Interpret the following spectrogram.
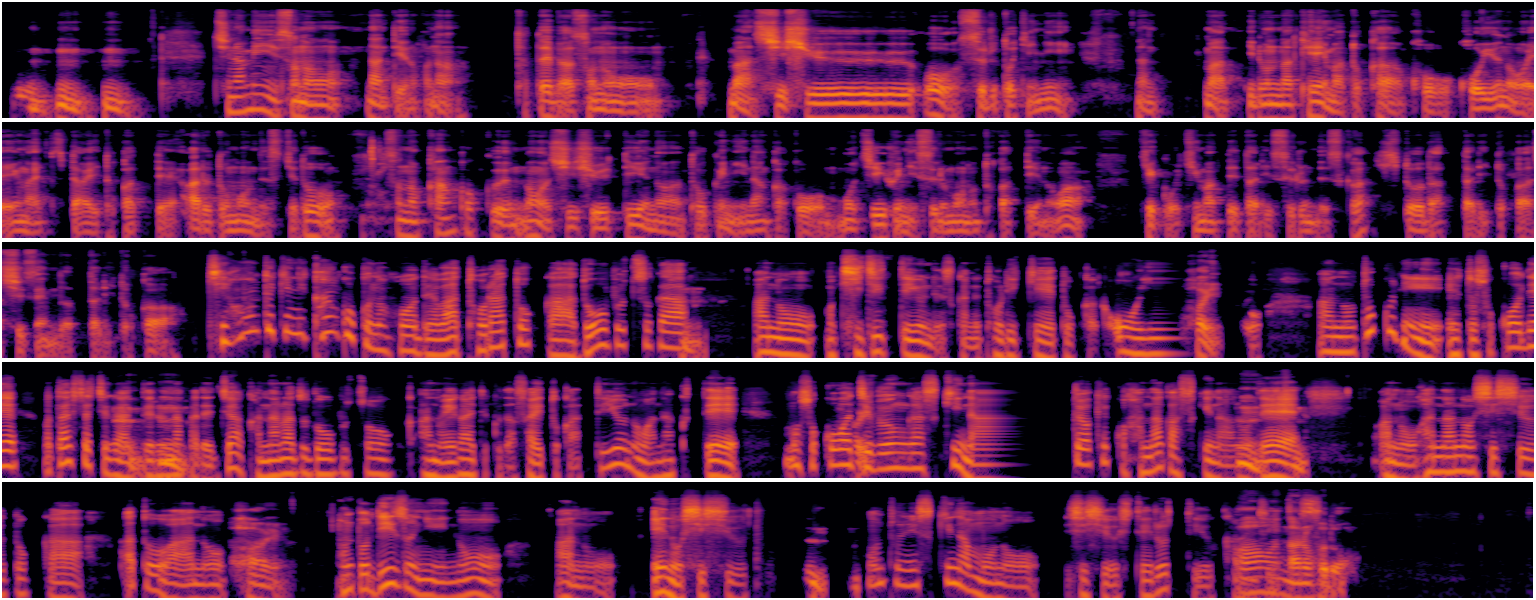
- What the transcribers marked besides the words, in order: distorted speech
- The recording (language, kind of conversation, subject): Japanese, unstructured, 趣味を始めたきっかけは何ですか？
